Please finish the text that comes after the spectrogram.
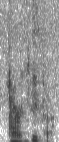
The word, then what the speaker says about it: Arequipa: Let's insert the right pronunciation here. Arequipa.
